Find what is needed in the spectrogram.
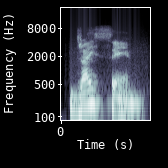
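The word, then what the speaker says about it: dreizehn: Elf, twelve, ড্রাইসেন। ড্রাইসেন মানে হচ্ছে এভাবে হচ্ছে 3 এবং 10, ঠিক আছে, এরকম করে হ্যাঁ। ওদের হ্যাঁ, চিঠিটা হচ্ছে 3 এবং 10। ড্রাইসেন, ড্রাই এখানে জেড হয়ে সেন।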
